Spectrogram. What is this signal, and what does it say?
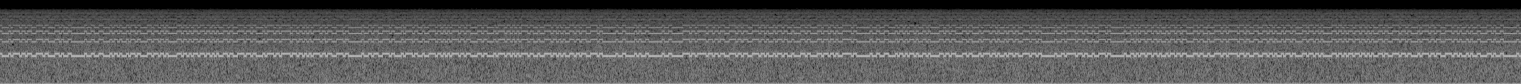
Two-tone teleprinter signal, about 170 Hz shift.
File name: findings / MR AXIAL fr1 120.gen-11 rtty rx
